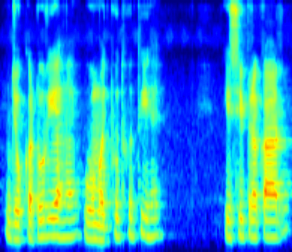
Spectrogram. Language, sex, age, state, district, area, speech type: Hindi, male, 45-60, Madhya Pradesh, Betul, rural, spontaneous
